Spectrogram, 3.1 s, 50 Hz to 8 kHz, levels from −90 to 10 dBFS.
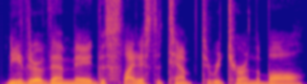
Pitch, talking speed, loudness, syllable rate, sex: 135 Hz, 215 wpm, -18 LUFS, 5.1 syllables/s, male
